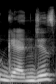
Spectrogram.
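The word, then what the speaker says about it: Ganges: अब ये इसको गैंजेस प्रोनाउंस करते हैं, हमारे लिए तो ये गंगा ही है।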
